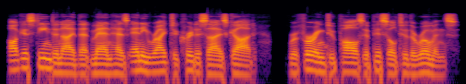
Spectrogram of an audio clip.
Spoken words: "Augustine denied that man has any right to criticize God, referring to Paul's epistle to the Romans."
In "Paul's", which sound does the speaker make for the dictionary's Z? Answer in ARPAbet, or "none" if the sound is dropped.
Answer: Z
